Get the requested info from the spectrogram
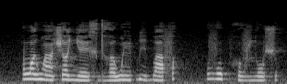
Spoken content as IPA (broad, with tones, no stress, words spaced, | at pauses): lˠi˥wã˧˩ʃɐ˥˨ ʎeː˩xdʱɐ˨˩˦wĩ˨˩˦ ɓi˨˩˦ba˨˩˦f | vo˥˨phʊ˩vʎo˩ʃ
